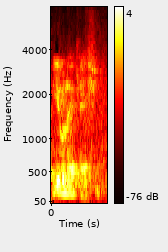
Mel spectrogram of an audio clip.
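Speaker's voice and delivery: ordinary delivery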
